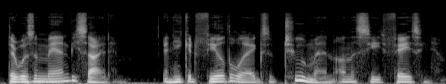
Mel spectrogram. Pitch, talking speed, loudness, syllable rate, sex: 115 Hz, 270 wpm, -18 LUFS, 6.2 syllables/s, male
